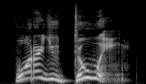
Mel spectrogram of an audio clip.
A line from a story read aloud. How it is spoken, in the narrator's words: Eldest screeches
